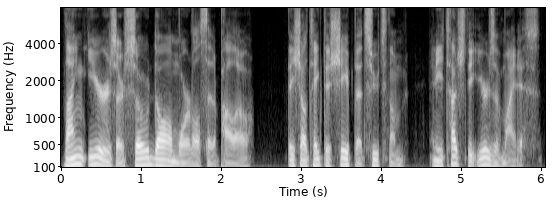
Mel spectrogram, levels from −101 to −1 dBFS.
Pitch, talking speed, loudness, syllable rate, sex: 100 Hz, 240 wpm, -16 LUFS, 6.1 syllables/s, male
